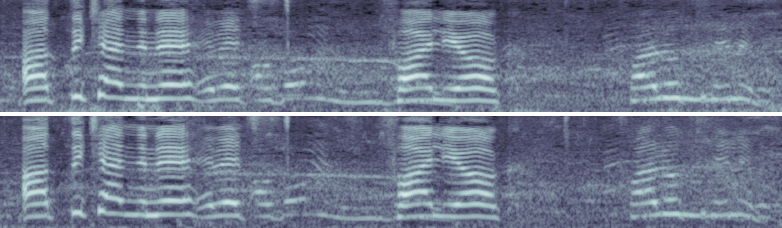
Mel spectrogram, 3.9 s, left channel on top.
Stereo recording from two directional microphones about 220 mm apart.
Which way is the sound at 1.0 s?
45° right (ahead or behind).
